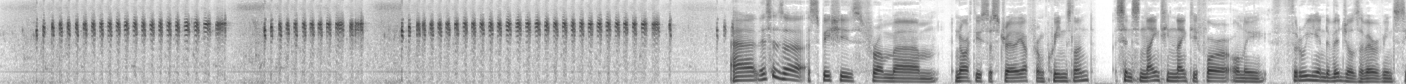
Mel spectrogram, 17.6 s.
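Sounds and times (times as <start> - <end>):
sharp-snouted day frog calling: 0.0 - 9.4
speech: 9.2 - 17.5.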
